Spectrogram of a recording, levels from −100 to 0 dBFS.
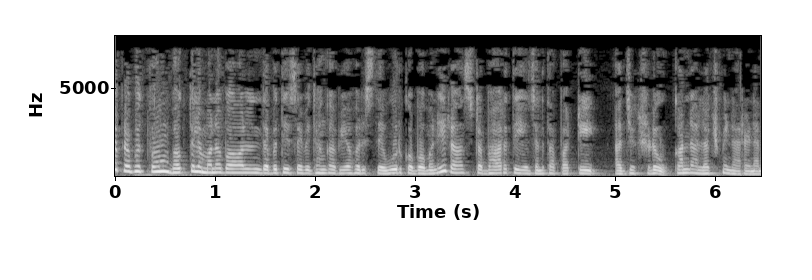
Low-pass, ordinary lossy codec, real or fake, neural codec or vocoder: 7.2 kHz; MP3, 48 kbps; real; none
